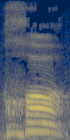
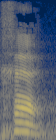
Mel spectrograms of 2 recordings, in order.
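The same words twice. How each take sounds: First: The consonant sounds heavy and deep. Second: The consonant sounds light and thin. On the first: The speaker calls it right. "Nous allons la prononcer Kha" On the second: The speaker calls it wrong. "et non Kha"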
